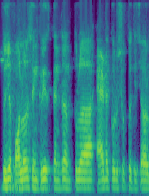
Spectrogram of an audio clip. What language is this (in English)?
Marathi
